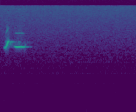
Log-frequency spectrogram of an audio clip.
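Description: A short whistled bird-tweet sound effect right at the start, under half a second long: a quick rise in pitch, then a slightly lower held note in two parts. Faint steady room tone follows.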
